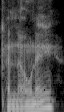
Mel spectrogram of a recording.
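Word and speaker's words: Cannone: Judges Beverly, I think it's pronounced Canone, and July of 2024 was the mistrial.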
